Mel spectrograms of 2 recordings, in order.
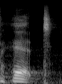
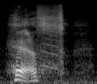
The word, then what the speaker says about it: Het: And remember, in Hebrew, when you see a TH, you don't pronounce that as Heth, as you would see in your English Bible, H-E-T-H, because in Hebrew you don't have that TH sound. That's just there to accommodate English speakers.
